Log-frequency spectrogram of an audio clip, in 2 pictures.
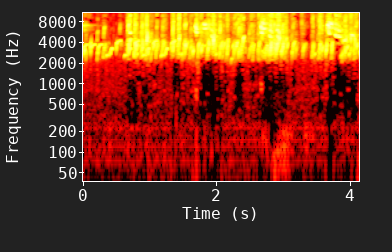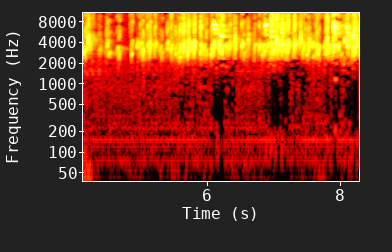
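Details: Song of the European goldfinch, played for captive birds to learn: lively high twittering and rolling trills in several phrases separated by short pauses.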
